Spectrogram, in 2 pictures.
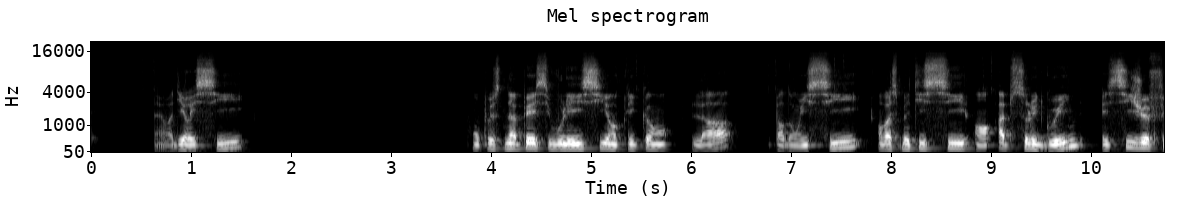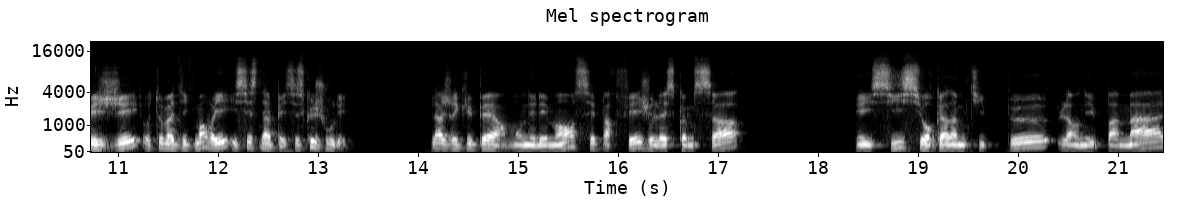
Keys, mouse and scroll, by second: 0.9-1.5 scroll up 1, 6.8-13.8 drag, 11.0 g, 15.4-16.7 scroll down 1, 17.4-21.4 shift+middle drag, 18.5 scroll down 2, 20.6-21.4 scroll up 2.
